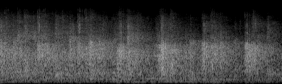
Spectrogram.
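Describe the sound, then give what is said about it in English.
A steady round of applause from a small crowd, a dense patter of many hands clapping at once, fairly loud and continuous for a few seconds with no voices. “and then the lawnmower spluttered into life, which I think deserves a little round of applause.”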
